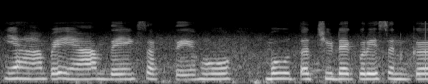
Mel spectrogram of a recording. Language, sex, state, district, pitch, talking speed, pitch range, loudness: Hindi, female, Haryana, Jhajjar, 250 Hz, 140 wpm, 245-260 Hz, -14 LUFS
